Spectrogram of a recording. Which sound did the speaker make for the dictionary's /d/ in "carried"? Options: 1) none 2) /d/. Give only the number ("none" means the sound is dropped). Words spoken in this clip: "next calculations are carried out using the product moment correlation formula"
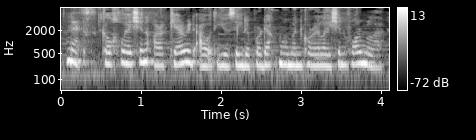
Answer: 2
